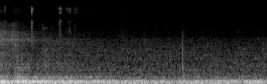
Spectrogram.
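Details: 1959 Cadillac sedan V8, carbureted, cold start on a very cold morning (about 7 to 13 degrees) after many pedal pumps; deep even low rumble, no misses or knocks, holding steady idle without throttle; normal cold-start idle.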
